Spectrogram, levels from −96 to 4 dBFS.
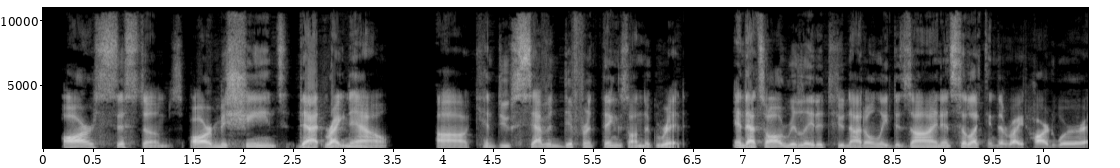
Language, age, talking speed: English, 40-59, 165 wpm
